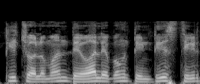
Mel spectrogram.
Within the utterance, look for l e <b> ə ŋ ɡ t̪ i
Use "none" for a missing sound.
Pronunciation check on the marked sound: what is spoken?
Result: b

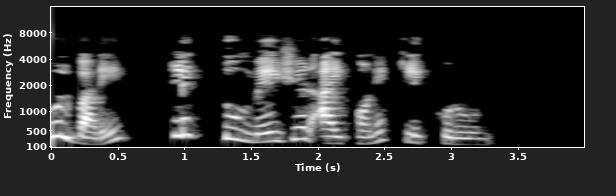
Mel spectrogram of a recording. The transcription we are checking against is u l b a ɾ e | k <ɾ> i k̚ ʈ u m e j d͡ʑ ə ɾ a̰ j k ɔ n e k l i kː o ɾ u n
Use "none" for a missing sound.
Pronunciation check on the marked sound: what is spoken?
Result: l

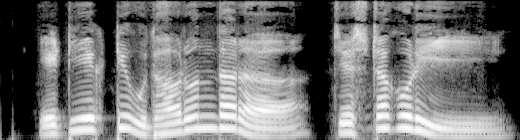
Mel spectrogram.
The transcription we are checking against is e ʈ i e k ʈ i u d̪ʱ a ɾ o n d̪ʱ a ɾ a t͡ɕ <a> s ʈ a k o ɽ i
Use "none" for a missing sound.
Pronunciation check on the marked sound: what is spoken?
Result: e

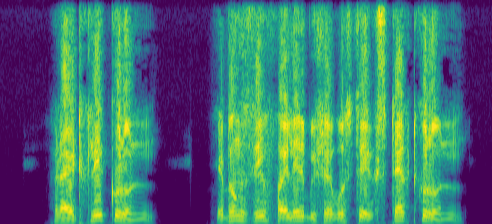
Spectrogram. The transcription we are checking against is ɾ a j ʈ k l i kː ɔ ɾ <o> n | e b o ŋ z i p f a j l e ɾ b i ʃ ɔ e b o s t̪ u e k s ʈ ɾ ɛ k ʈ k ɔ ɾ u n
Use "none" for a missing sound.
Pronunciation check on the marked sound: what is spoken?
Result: u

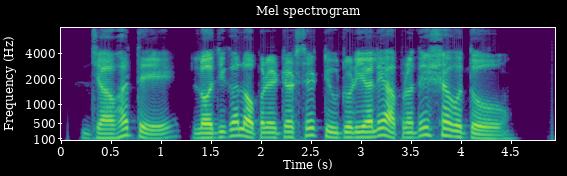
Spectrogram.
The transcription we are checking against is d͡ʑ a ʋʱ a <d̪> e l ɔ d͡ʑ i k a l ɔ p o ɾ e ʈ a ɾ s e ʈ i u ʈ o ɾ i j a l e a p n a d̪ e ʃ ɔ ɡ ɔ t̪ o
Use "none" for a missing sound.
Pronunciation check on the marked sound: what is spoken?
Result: t̪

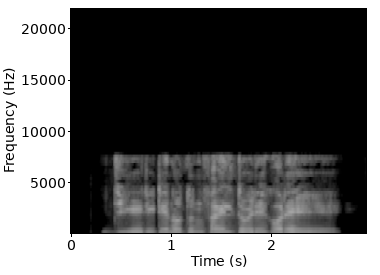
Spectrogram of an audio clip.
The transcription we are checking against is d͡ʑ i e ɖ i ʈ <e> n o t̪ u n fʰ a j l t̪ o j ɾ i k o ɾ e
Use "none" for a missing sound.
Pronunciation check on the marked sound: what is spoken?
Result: e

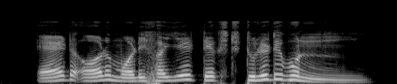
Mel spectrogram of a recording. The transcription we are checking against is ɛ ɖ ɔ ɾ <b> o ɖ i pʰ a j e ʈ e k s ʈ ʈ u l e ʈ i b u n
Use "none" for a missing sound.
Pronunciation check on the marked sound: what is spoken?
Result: m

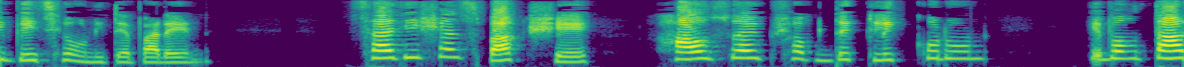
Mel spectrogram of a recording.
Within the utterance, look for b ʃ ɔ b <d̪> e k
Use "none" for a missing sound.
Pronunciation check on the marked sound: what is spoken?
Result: d̪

